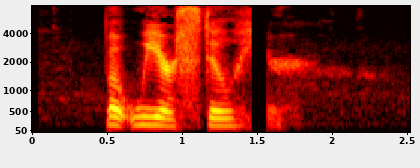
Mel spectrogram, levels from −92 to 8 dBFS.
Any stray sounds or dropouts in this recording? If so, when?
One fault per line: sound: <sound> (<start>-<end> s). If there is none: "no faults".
sound: dropout (1.5-1.6 s)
